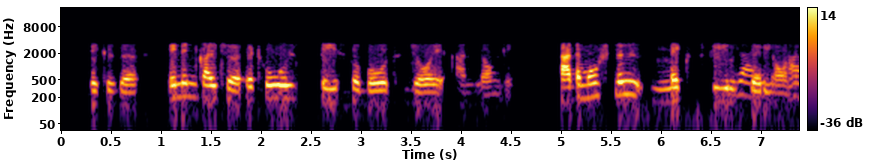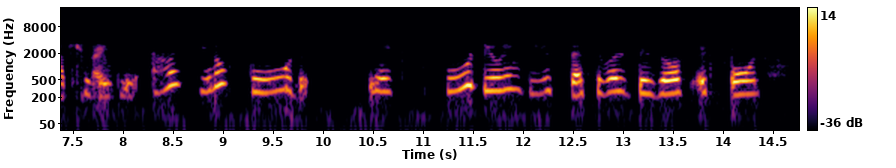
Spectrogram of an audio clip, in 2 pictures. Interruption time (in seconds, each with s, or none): 6.7 s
